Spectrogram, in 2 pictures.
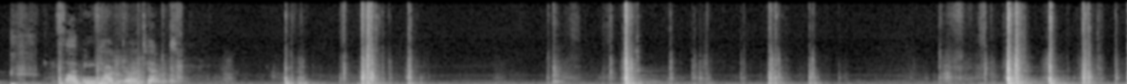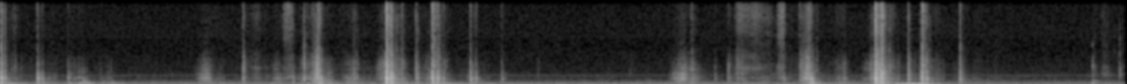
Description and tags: closing-door thump shut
